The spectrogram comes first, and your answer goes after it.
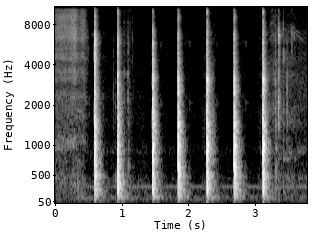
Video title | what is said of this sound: Climbing Great Buildings - 6. Burghley House (BBC) | it becomes Hollow doesn't it starts to ring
